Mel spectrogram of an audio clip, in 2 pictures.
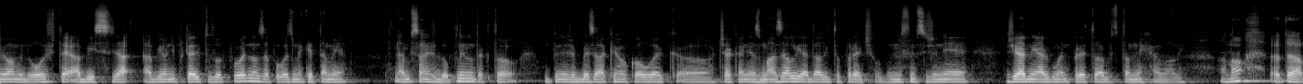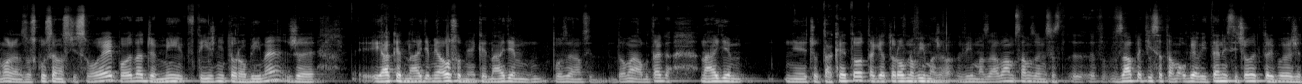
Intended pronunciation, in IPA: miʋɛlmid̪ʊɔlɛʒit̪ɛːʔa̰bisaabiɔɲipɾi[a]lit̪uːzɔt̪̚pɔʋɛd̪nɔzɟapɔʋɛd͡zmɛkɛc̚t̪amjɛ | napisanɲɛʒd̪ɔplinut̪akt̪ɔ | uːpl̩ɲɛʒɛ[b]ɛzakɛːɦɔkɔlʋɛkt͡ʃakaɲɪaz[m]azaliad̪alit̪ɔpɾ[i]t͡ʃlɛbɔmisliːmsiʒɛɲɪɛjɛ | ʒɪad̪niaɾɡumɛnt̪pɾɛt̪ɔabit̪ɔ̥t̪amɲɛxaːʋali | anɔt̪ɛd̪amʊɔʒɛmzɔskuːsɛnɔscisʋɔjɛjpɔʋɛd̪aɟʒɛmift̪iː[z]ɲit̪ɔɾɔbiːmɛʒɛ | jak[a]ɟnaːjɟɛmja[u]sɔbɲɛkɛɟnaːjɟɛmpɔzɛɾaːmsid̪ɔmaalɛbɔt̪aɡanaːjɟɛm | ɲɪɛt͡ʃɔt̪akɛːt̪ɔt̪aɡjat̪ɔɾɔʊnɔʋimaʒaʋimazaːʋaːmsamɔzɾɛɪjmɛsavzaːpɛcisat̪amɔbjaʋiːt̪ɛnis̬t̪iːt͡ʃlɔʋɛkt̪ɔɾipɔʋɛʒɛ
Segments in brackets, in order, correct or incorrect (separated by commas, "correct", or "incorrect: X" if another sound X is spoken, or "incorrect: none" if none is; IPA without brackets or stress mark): correct, correct, correct, incorrect: ɛ, incorrect: ʒ, incorrect: ɛ, incorrect: ɔ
